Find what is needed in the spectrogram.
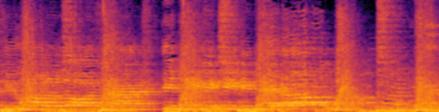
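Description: Small group of women singing a gospel song together through microphones, carried by a steady beat of hand claps.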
